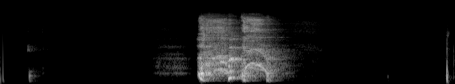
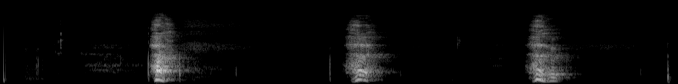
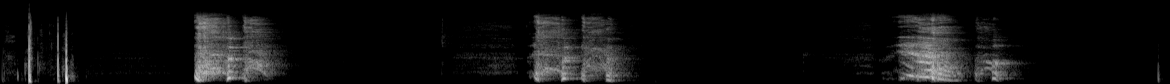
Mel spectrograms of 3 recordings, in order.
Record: {
  "cough_length": "4.6 s",
  "cough_amplitude": 30023,
  "cough_signal_mean_std_ratio": 0.33,
  "exhalation_length": "6.8 s",
  "exhalation_amplitude": 24812,
  "exhalation_signal_mean_std_ratio": 0.23,
  "three_cough_length": "11.7 s",
  "three_cough_amplitude": 32768,
  "three_cough_signal_mean_std_ratio": 0.27,
  "survey_phase": "beta (2021-08-13 to 2022-03-07)",
  "age": "45-64",
  "gender": "Male",
  "wearing_mask": "No",
  "symptom_none": true,
  "smoker_status": "Never smoked",
  "respiratory_condition_asthma": false,
  "respiratory_condition_other": false,
  "recruitment_source": "REACT",
  "submission_delay": "2 days",
  "covid_test_result": "Negative",
  "covid_test_method": "RT-qPCR",
  "influenza_a_test_result": "Negative",
  "influenza_b_test_result": "Negative"
}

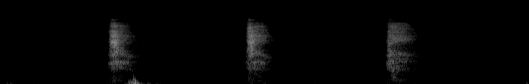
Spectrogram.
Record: {
  "exhalation_length": "5.3 s",
  "exhalation_amplitude": 4523,
  "exhalation_signal_mean_std_ratio": 0.26,
  "survey_phase": "beta (2021-08-13 to 2022-03-07)",
  "age": "45-64",
  "gender": "Female",
  "wearing_mask": "No",
  "symptom_cough_any": true,
  "symptom_new_continuous_cough": true,
  "symptom_runny_or_blocked_nose": true,
  "symptom_shortness_of_breath": true,
  "symptom_sore_throat": true,
  "symptom_fatigue": true,
  "symptom_fever_high_temperature": true,
  "symptom_headache": true,
  "symptom_change_to_sense_of_smell_or_taste": true,
  "symptom_onset": "4 days",
  "smoker_status": "Never smoked",
  "respiratory_condition_asthma": true,
  "respiratory_condition_other": false,
  "recruitment_source": "Test and Trace",
  "submission_delay": "1 day",
  "covid_test_result": "Positive",
  "covid_test_method": "RT-qPCR",
  "covid_ct_value": 14.0,
  "covid_ct_gene": "ORF1ab gene",
  "covid_ct_mean": 14.3,
  "covid_viral_load": "20000000 copies/ml",
  "covid_viral_load_category": "High viral load (>1M copies/ml)"
}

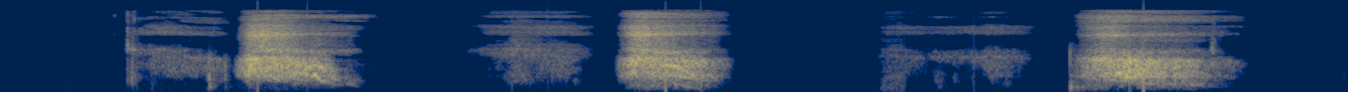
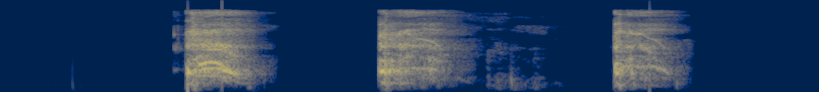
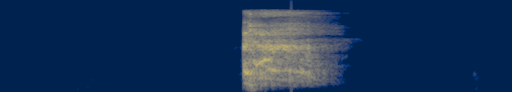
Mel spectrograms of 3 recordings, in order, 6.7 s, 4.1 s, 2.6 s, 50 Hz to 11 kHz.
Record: {
  "exhalation_length": "6.7 s",
  "exhalation_amplitude": 30953,
  "exhalation_signal_mean_std_ratio": 0.39,
  "three_cough_length": "4.1 s",
  "three_cough_amplitude": 28781,
  "three_cough_signal_mean_std_ratio": 0.35,
  "cough_length": "2.6 s",
  "cough_amplitude": 28300,
  "cough_signal_mean_std_ratio": 0.29,
  "survey_phase": "beta (2021-08-13 to 2022-03-07)",
  "age": "18-44",
  "gender": "Female",
  "wearing_mask": "No",
  "symptom_none": true,
  "smoker_status": "Current smoker (11 or more cigarettes per day)",
  "respiratory_condition_asthma": false,
  "respiratory_condition_other": false,
  "recruitment_source": "REACT",
  "submission_delay": "1 day",
  "covid_test_result": "Negative",
  "covid_test_method": "RT-qPCR"
}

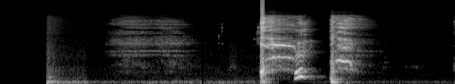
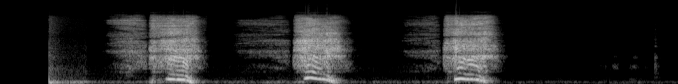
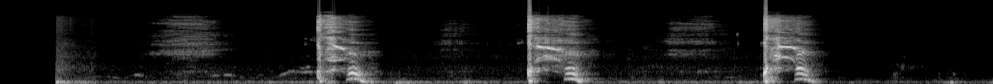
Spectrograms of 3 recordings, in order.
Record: {
  "cough_length": "4.6 s",
  "cough_amplitude": 26028,
  "cough_signal_mean_std_ratio": 0.36,
  "exhalation_length": "6.8 s",
  "exhalation_amplitude": 26027,
  "exhalation_signal_mean_std_ratio": 0.43,
  "three_cough_length": "9.9 s",
  "three_cough_amplitude": 26028,
  "three_cough_signal_mean_std_ratio": 0.37,
  "survey_phase": "beta (2021-08-13 to 2022-03-07)",
  "age": "65+",
  "gender": "Female",
  "wearing_mask": "No",
  "symptom_cough_any": true,
  "symptom_runny_or_blocked_nose": true,
  "symptom_change_to_sense_of_smell_or_taste": true,
  "symptom_loss_of_taste": true,
  "symptom_other": true,
  "symptom_onset": "2 days",
  "smoker_status": "Ex-smoker",
  "respiratory_condition_asthma": false,
  "respiratory_condition_other": false,
  "recruitment_source": "Test and Trace",
  "submission_delay": "1 day",
  "covid_test_result": "Positive",
  "covid_test_method": "RT-qPCR",
  "covid_ct_value": 15.5,
  "covid_ct_gene": "N gene",
  "covid_ct_mean": 15.5,
  "covid_viral_load": "8100000 copies/ml",
  "covid_viral_load_category": "High viral load (>1M copies/ml)"
}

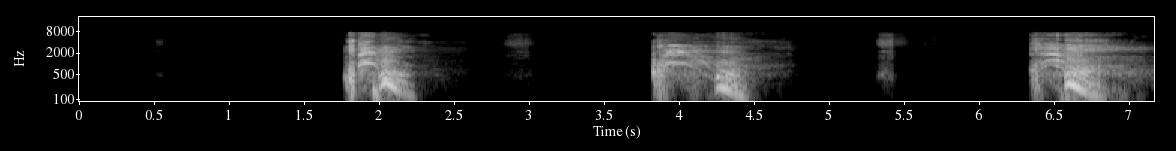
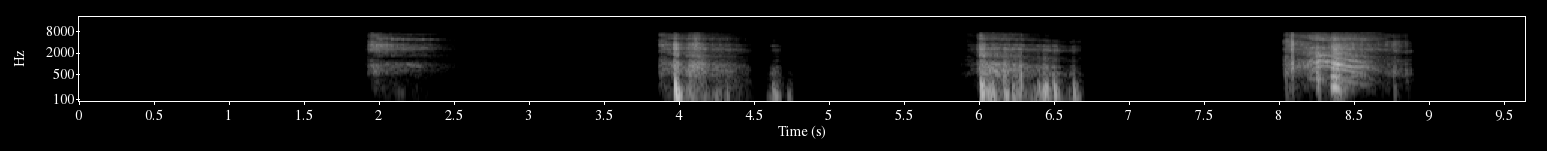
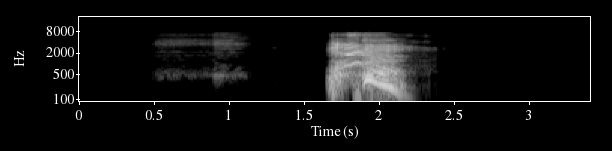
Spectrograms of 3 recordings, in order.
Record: {
  "three_cough_length": "7.2 s",
  "three_cough_amplitude": 21417,
  "three_cough_signal_mean_std_ratio": 0.34,
  "exhalation_length": "9.6 s",
  "exhalation_amplitude": 12295,
  "exhalation_signal_mean_std_ratio": 0.23,
  "cough_length": "3.4 s",
  "cough_amplitude": 27972,
  "cough_signal_mean_std_ratio": 0.3,
  "survey_phase": "beta (2021-08-13 to 2022-03-07)",
  "age": "45-64",
  "gender": "Male",
  "wearing_mask": "No",
  "symptom_runny_or_blocked_nose": true,
  "symptom_headache": true,
  "smoker_status": "Ex-smoker",
  "respiratory_condition_asthma": true,
  "respiratory_condition_other": true,
  "recruitment_source": "REACT",
  "submission_delay": "2 days",
  "covid_test_result": "Negative",
  "covid_test_method": "RT-qPCR",
  "influenza_a_test_result": "Unknown/Void",
  "influenza_b_test_result": "Unknown/Void"
}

